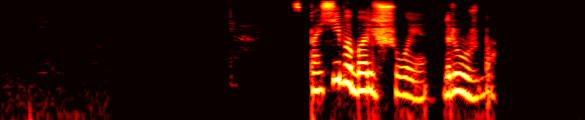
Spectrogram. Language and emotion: Russian, positive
